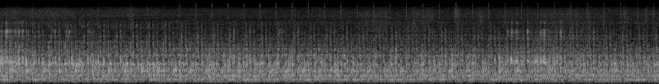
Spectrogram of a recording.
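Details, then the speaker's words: Wilesco D22 double-acting, reversible model steam engine running after the fire was pulled from the boiler, which was building steam too quickly. It still runs strongly with light, quick, even chuffing and mechanical ticking, no knocks: normal running. "going to pull the fire here we're building steam a little too quickly I've pulled the fire out there's no longer heat being applied to the boiler but still running very strongly very nice"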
